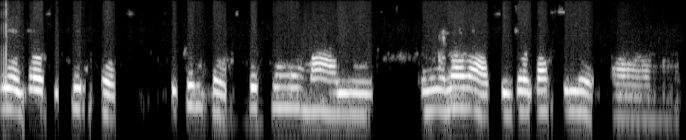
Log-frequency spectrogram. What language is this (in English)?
Yoruba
